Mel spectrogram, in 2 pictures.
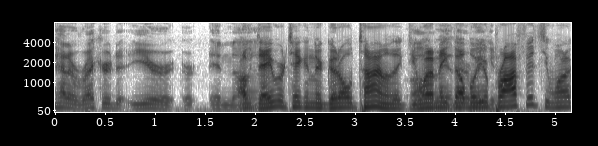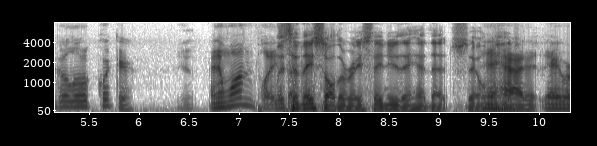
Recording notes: A special recording from the camper at Martinsville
